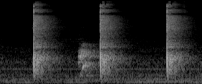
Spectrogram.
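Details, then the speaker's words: Biotronix focused shockwave device demonstrated; intensity increased while frequency automatically decreases: sharp, loud snapping pulses about every two-thirds of a second from the focused shockwave therapy applicator firing. "As soon as I [applause] increase the intensity, the frequency will get decreased because they are adjusting according to the uh patient."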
